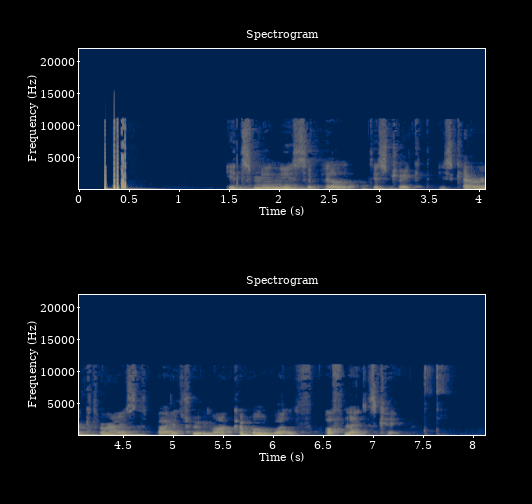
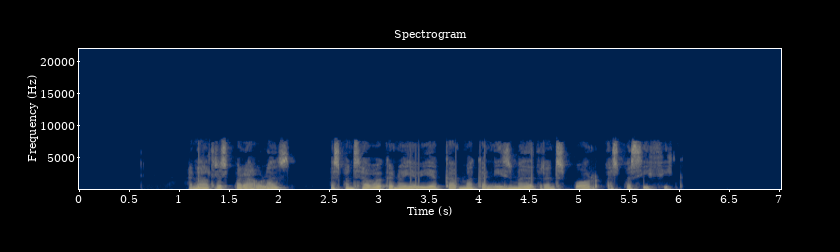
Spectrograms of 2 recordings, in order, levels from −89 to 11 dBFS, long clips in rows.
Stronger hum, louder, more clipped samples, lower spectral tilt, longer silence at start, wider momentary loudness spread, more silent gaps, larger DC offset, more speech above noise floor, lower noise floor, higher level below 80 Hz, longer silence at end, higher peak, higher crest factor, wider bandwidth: neither; about the same, -27 LUFS vs -29 LUFS; neither; about the same, -6.5 dB/octave vs -6 dB/octave; second, 0.25 s vs 1.1 s; first, 14 LU vs 8 LU; second, none vs 2.43-2.48 s; neither; about the same, 51 dB vs 50 dB; about the same, -79 dBFS vs -78 dBFS; first, -46 dBFS vs -60 dBFS; second, 0.85 s vs 1.1 s; first, 0 dBFS vs -12 dBFS; first, 28 dB vs 18 dB; first, 11.5 kHz vs 8 kHz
